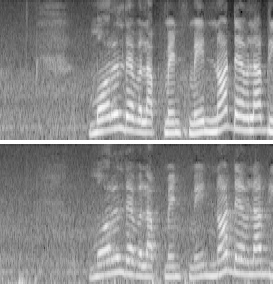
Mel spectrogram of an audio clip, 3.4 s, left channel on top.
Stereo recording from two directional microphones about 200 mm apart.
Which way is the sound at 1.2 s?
50° left (ahead or behind).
